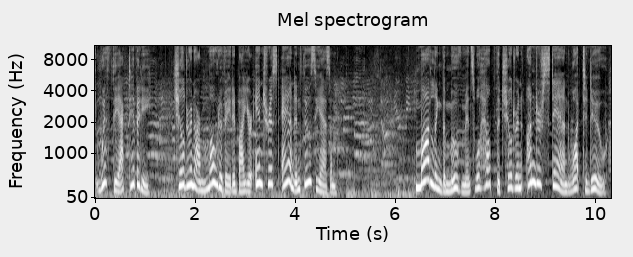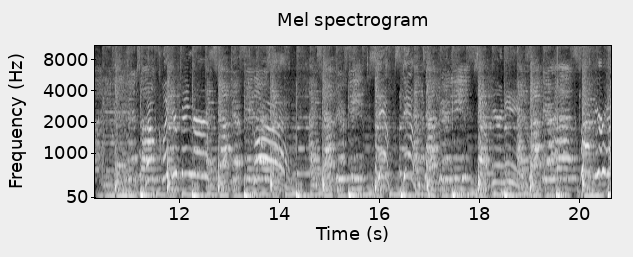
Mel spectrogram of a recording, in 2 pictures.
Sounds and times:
Speech: 0:00.0 - 0:10.2, 0:13.5 - 0:14.2.

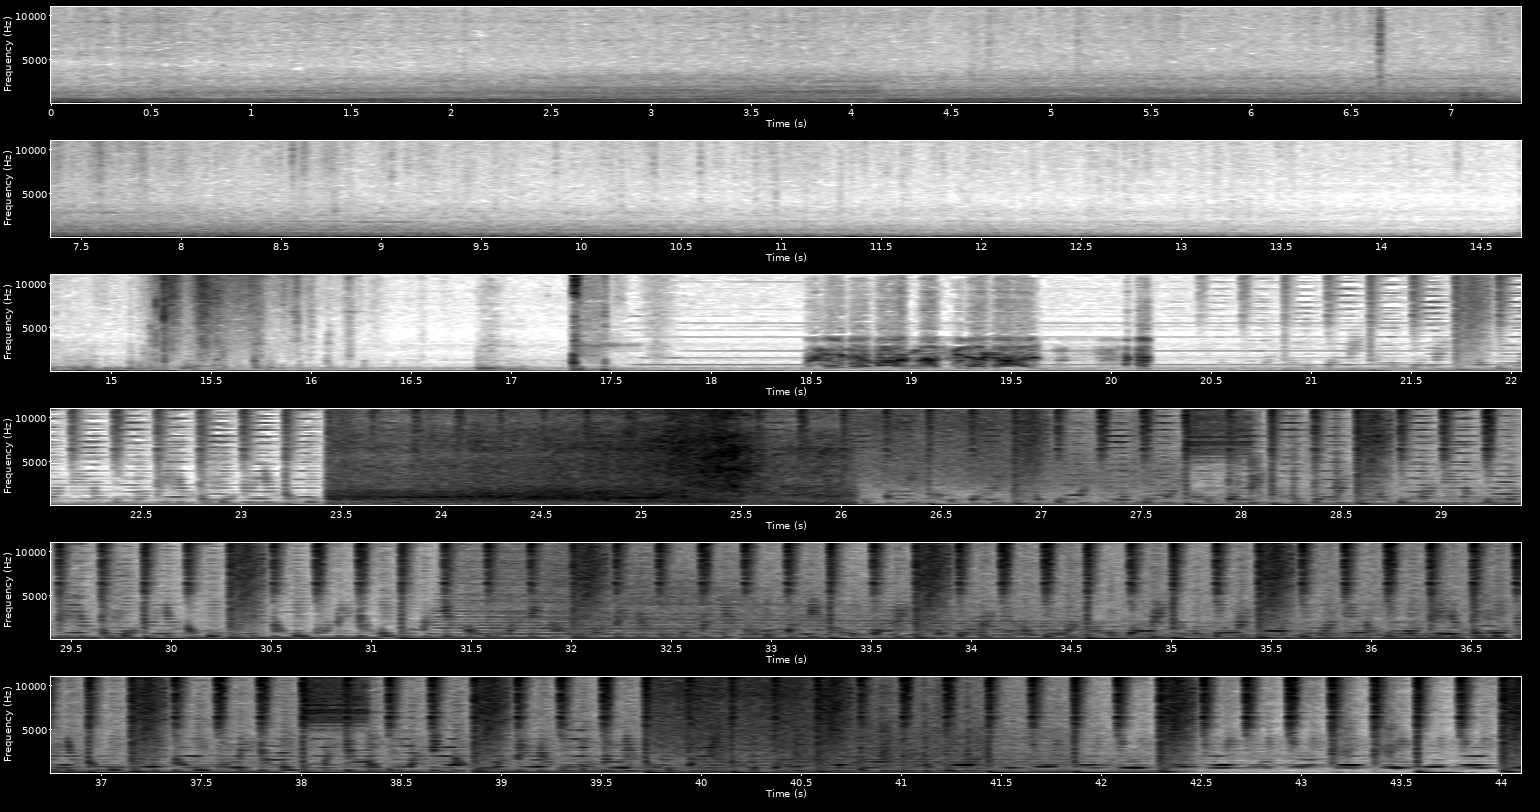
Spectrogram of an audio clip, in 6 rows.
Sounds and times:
Car: 0:00.0 - 0:43.2.

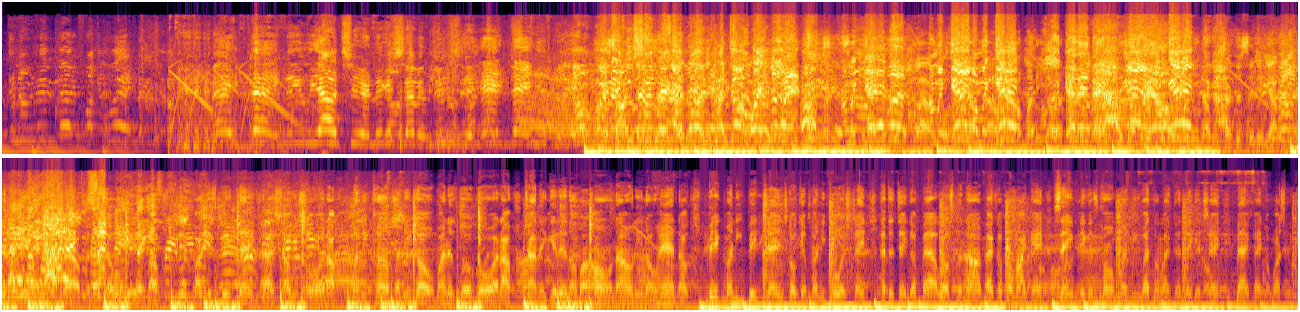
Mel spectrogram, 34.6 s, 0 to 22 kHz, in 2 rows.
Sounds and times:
Rapping: 0:00.0 - 0:01.9, 0:02.7 - 0:34.5
Music: 0:00.0 - 0:03.7, 0:07.7 - 0:34.5.

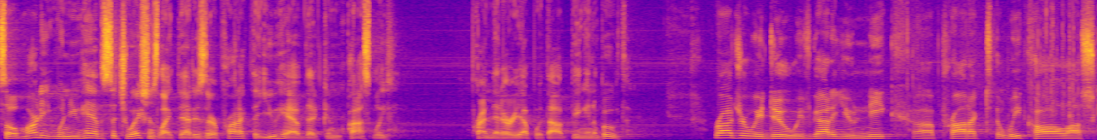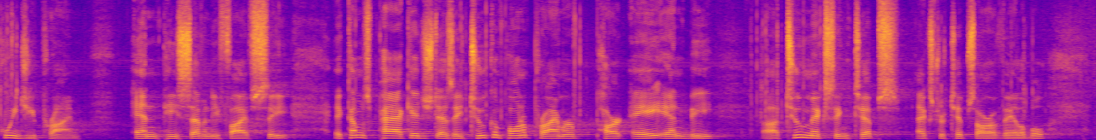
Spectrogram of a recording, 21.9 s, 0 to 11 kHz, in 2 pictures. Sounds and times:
Speech: 0:00.0 - 0:04.1, 0:04.7 - 0:06.4, 0:07.1 - 0:21.5.

